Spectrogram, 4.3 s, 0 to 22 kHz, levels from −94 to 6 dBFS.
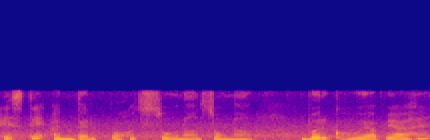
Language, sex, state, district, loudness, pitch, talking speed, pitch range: Punjabi, female, Punjab, Kapurthala, -19 LUFS, 230 Hz, 140 wpm, 220-240 Hz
